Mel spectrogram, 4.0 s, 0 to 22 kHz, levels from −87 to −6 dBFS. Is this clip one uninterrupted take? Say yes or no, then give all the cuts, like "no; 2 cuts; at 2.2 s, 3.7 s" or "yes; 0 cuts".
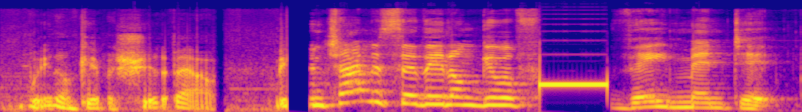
no; 1 cut; at 1.5 s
